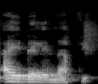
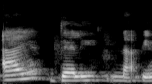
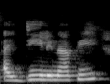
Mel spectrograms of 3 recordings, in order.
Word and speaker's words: IDeli Napi: Now, who is IDeli Napi? First of all, am I pronouncing your name right, eh? Yes. Thank you so much. Napi. It is IDeli Napi, not Ideli Napi, not Idelli, whatever. IDeli Napi.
